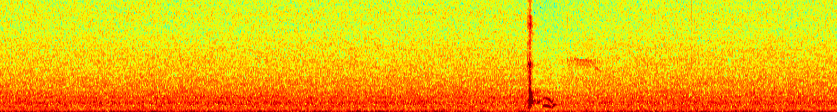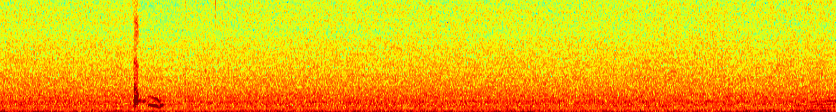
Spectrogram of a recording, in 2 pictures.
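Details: An awake infant hiccuping: two brief, sharp little hiccups about two seconds apart over quiet room noise.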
